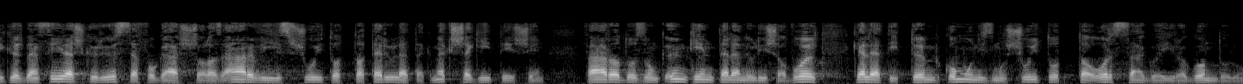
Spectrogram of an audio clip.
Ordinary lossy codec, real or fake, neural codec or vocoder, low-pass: none; real; none; 7.2 kHz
